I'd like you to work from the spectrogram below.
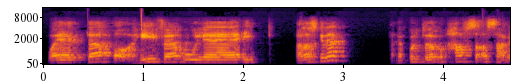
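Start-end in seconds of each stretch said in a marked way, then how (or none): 0.0-2.3 ويتقه with a silent qaf that bounces in qalqala, slow; correct qalqala. Shown as a demonstration. Teacher demonstrating the correct reading of ويتقه to students, slow, qaf with qalqala. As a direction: say ويتقه as "wa-yattaq-h", qaf stopped with an echoing qalqala. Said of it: "أكرر".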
